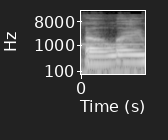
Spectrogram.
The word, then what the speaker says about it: LA: My name is LA, pronounced like LA, like the city.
